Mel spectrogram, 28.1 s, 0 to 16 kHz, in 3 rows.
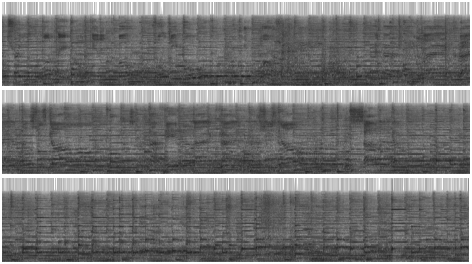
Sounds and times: Bluegrass: 0.0s - 28.0s.

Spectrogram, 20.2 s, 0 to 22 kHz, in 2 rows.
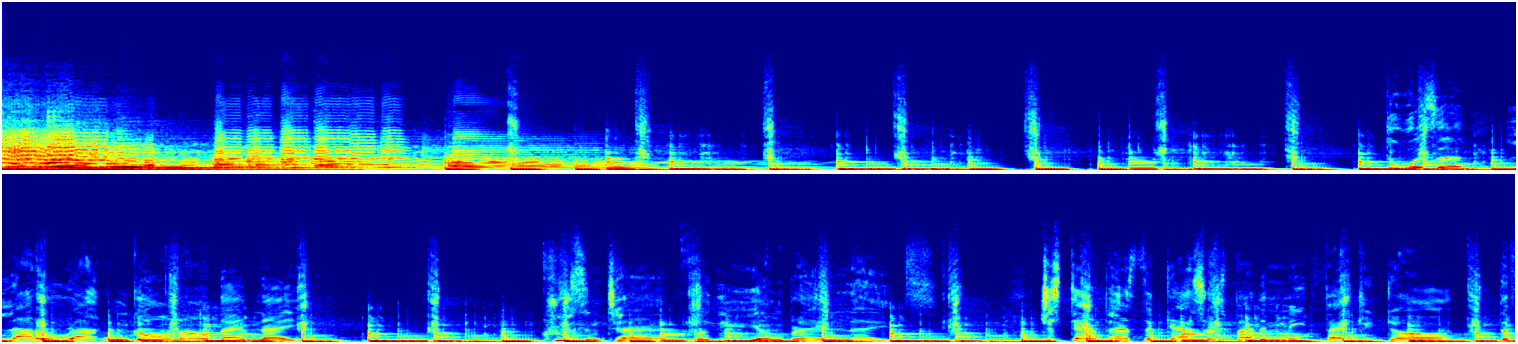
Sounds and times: Music: 0.0s - 20.1s.

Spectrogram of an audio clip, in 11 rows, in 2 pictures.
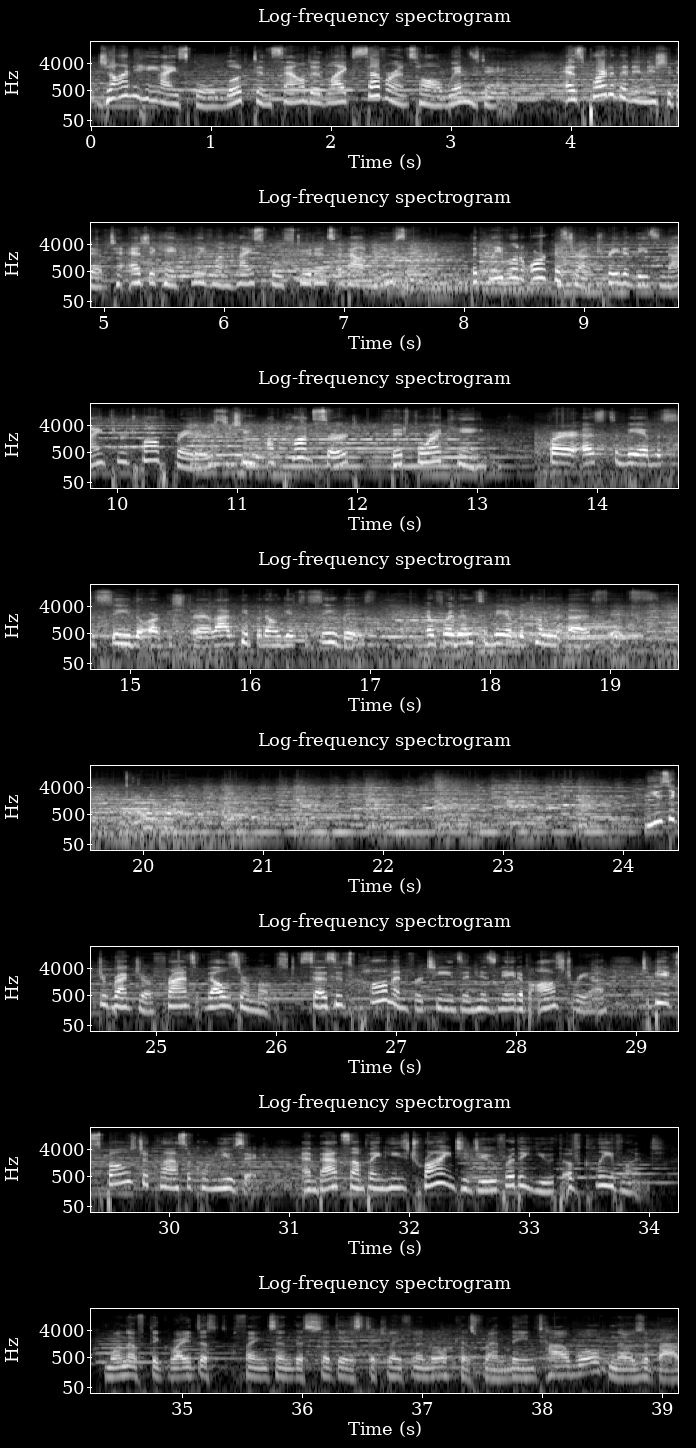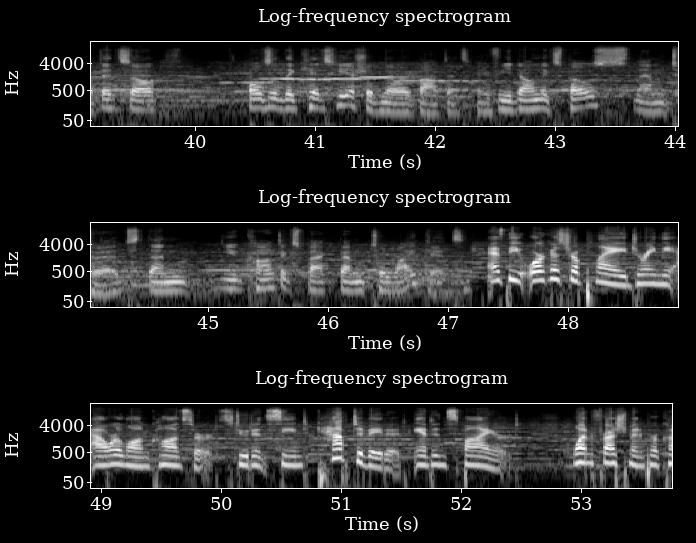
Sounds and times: Background music: 0.0s - 53.7s
Orchestra: 0.0s - 53.7s
Speech: 0.1s - 19.3s, 24.2s - 39.7s, 40.4s - 52.4s, 53.0s - 53.7s.

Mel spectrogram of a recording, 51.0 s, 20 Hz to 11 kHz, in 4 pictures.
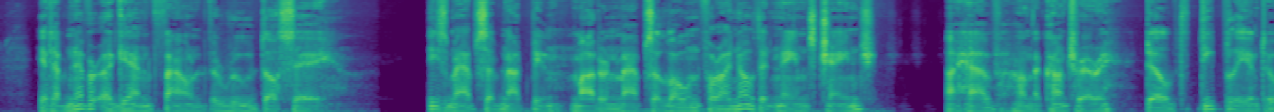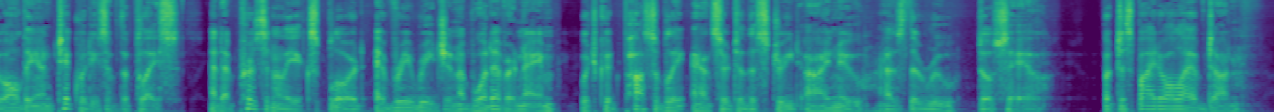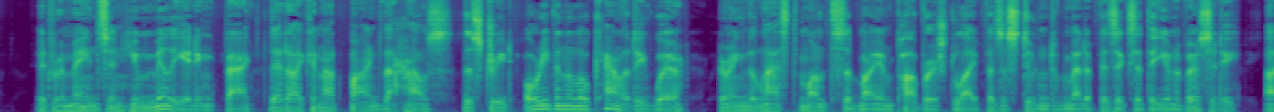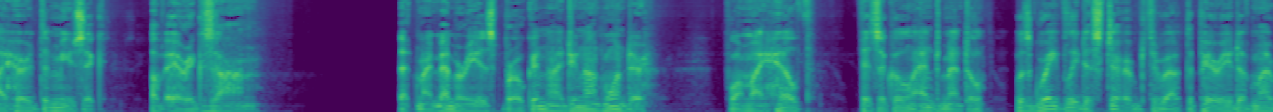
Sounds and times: Speech: 0.4s - 3.6s, 4.3s - 8.8s, 9.5s - 40.9s, 42.2s - 44.8s, 45.5s - 50.9s.

